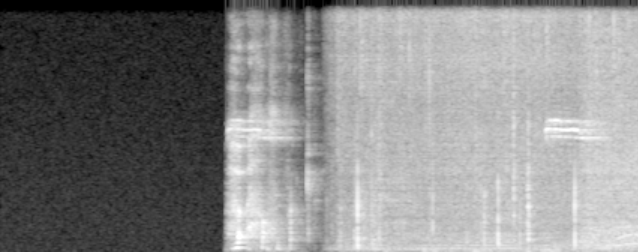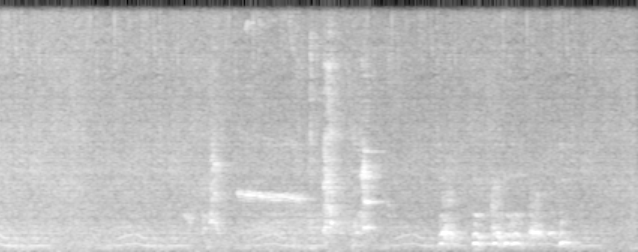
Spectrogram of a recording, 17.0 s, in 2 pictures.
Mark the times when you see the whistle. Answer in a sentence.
You can hear the whistle from 3.0 to 3.8 s, from 7.2 to 8.0 s and from 11.7 to 13.4 s.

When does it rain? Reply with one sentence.
The rain can be heard from 4.3 to 16.9 s.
